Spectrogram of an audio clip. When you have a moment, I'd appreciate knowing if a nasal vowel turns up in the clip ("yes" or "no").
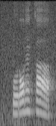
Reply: yes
